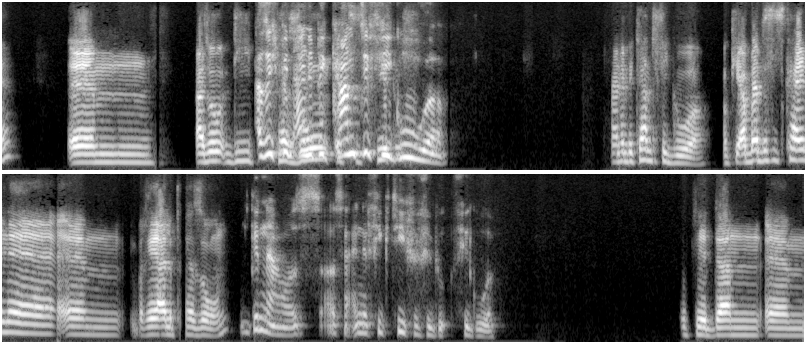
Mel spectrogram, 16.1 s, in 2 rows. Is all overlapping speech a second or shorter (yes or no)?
no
